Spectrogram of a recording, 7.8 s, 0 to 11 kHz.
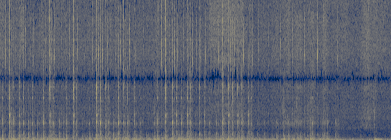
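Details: Lada Kalina, 6 years old, steering wheel rocked quickly back and forth: bursts of dull clunks; owner says the loudest, clearest knock is the electric power steering unit, the rest the rack; U-joints have slight play, don't rattle.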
